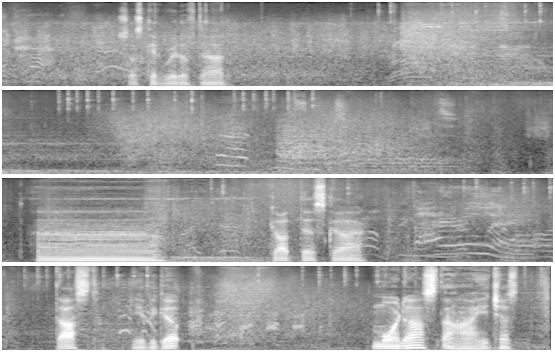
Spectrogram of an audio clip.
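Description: Game spells whoosh and crackle.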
